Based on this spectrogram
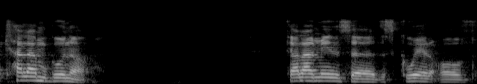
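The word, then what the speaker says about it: Kelaat M'Gouna: It's called Kalam Guna.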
